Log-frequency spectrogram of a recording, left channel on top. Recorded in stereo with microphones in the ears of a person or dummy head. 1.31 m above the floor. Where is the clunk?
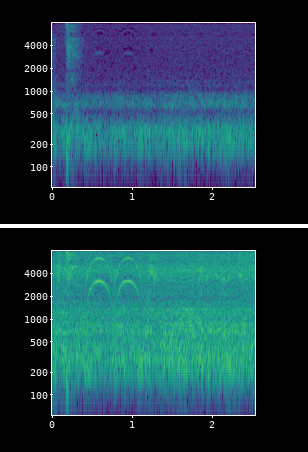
50° right (ahead or behind), 0.7 m.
